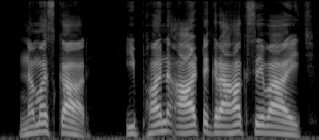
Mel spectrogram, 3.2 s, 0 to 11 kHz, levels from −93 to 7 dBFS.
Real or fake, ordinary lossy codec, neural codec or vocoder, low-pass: real; none; none; none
